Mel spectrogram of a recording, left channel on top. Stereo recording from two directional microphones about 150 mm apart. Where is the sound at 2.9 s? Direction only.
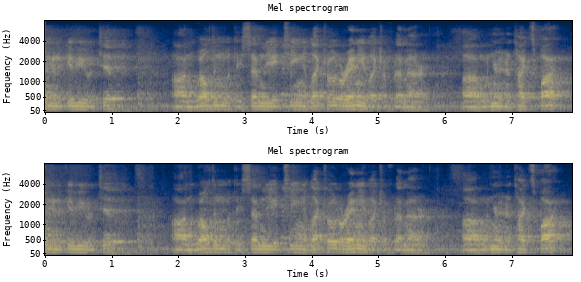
40° right (ahead or behind).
